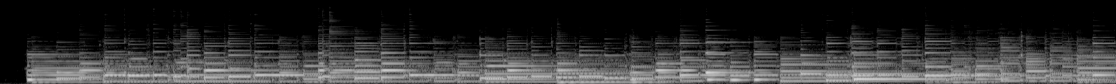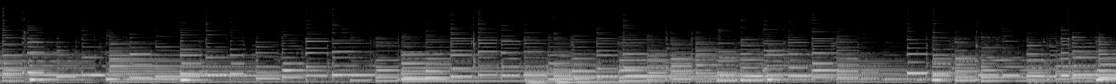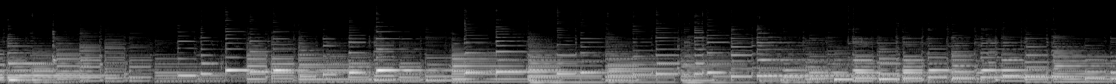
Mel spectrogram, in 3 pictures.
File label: 8 string guitar; Prelude 9 Book 1 Well-Tempered Clavier BWV 854; Johann Sebastian Bach; JS Bach on 8 string guitar, vol 2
